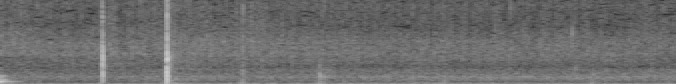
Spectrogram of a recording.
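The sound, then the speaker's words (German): Meat sizzles in a hot pan set on a grill, a steady hiss broken by a few sharp pops and crackles in the first second, with no talking. “Deswegen haben wir eine heiße Pfanne auf den Grill gestellt und wir machen das jetzt in der Pfanne.”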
